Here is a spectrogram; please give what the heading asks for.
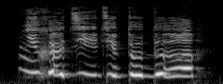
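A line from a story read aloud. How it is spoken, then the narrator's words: Sobbed by a girl. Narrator (Russian): прорыдала девушка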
